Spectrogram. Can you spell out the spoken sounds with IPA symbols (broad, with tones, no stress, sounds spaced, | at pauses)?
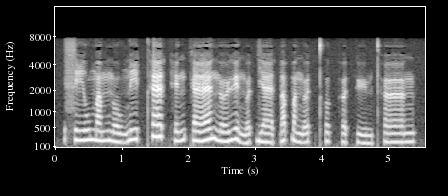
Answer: s iː˨˧ w m ɐ˨˧ m n̪ o˨˩ w n̪ iː˧ t̚ t̪ʰ ɛː˥ t̚ h ɪ˨˥ ŋ k ɛː˨˥ n̪ ɵ˨˥ ɥ ɪ˨˩ ŋ ɵ˧ t̚ j ɛː˨ t̚ ɐ˥ p̚ ɐ˨ ŋ ɵ˨˥ t̚ t̪ʰ ʊ˨ k̚ h ɵ˨˥ t̚ k yː˨˩ m t̪ʰ œː˧ ŋ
